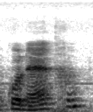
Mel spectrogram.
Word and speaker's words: connaît: Lembrando que independente se ele está com acento ou sem acento, a pronúncia é a mesma.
